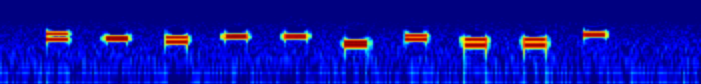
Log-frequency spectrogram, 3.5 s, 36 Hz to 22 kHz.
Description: Multi-frequency trunk signalling (R1, as on North American trunks), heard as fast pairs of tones, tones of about 110 ms. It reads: KP 65001922 ST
